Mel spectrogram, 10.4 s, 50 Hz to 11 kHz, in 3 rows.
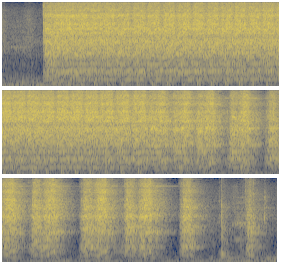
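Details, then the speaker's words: Honda Spree 50cc scooter compression test: fast even cranking with little chuff or drag, then stop-start pulls; gauge reads only 25 versus about 90 needed to run well (100-110 good). "Alright, so some of that is basically, it is built up, you know, the pressure in there, and we are reading low. That is 25."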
